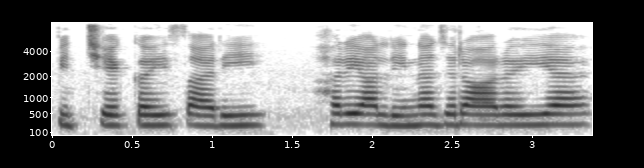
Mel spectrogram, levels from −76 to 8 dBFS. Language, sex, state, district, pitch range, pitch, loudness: Hindi, female, Punjab, Pathankot, 235-245 Hz, 235 Hz, -13 LUFS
